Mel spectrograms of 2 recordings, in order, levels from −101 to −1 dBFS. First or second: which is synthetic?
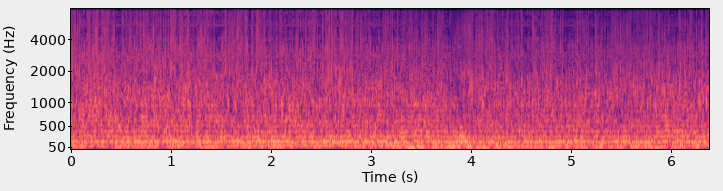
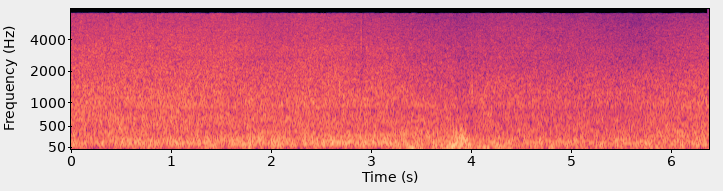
first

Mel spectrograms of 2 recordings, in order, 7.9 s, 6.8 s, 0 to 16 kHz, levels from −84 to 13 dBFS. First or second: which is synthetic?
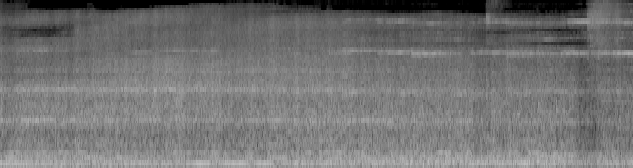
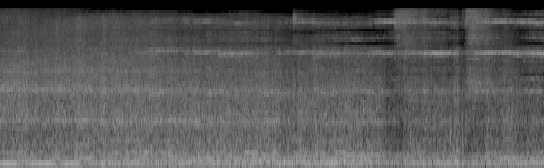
second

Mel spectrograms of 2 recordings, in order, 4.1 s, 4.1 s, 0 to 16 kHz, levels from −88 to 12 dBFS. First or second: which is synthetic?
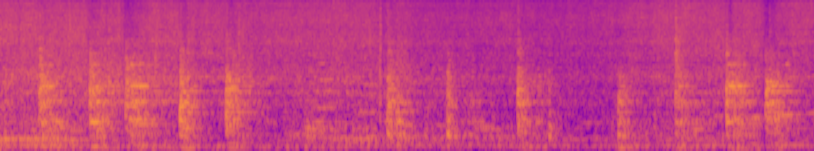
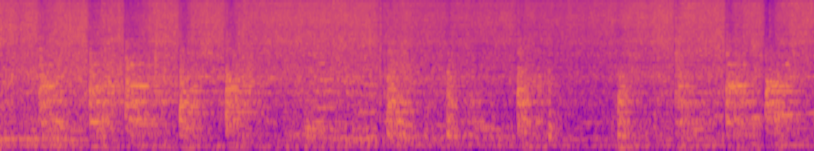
second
